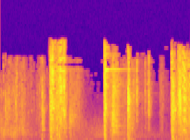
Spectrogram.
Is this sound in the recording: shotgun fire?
yes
